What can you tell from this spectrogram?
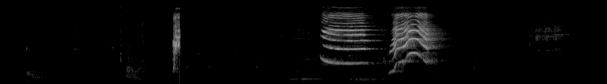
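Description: Indian ringneck parrot giving two loud, shrill calls in quick succession, the first dropping in pitch and then holding, the second sweeping upward. A single sharp tap comes about a second before them.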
